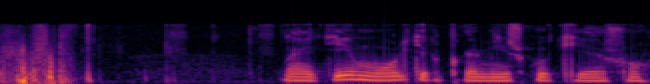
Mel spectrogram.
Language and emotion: Russian, neutral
